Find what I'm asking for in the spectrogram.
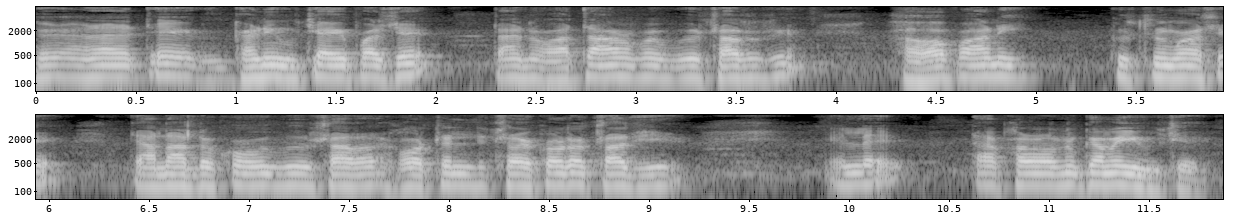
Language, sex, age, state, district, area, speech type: Gujarati, male, 60+, Gujarat, Narmada, urban, spontaneous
